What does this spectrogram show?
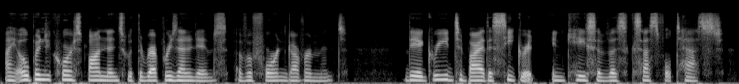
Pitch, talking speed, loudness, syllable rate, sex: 185 Hz, 180 wpm, -18 LUFS, 6.2 syllables/s, female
